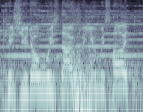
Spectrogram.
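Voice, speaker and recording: An actor playing a loyal, fatalistic, slangy convict mate in a live comedy radio drama. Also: male voice, high-pitched, fairly even intonation, quick pace, very noisy, lightly acted. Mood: resigned, tender. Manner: matey, slangy, colloquial.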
